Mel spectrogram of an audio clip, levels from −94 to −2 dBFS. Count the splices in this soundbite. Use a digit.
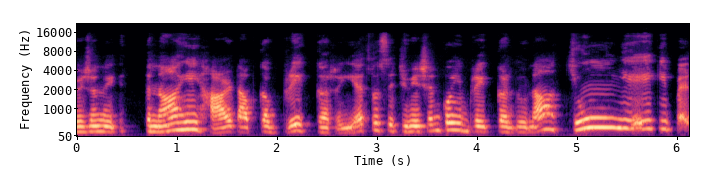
0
